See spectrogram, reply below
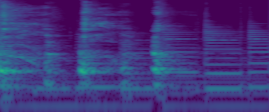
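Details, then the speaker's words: Acted cough in a cough syrup advertisement: three short, harsh coughs from an adult man, with music playing underneath. "अरे यार की वज से traffic jam था तुम्हें तो बहुत ज्यादा खांसी"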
